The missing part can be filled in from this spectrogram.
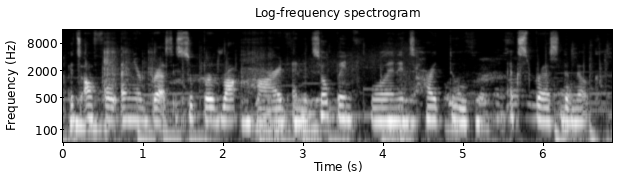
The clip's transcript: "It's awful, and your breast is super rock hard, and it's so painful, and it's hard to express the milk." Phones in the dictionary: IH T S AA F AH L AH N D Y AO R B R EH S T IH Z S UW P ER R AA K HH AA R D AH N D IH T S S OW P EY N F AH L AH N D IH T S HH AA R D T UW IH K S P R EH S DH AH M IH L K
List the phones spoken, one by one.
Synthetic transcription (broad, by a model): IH T S AA F AH L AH N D Y AO R B R EH S T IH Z S UW P ER R AA K HH AA R D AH N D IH T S S OW P EY N F AH L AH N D IH T S HH AA R D T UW IH K S P R EH S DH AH M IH L K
